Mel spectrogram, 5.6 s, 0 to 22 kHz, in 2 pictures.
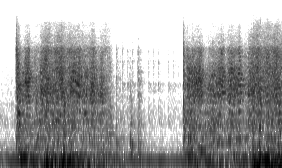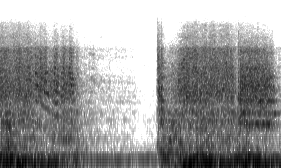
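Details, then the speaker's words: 1956 Chevy 150 with a 35-year-old engine: with the coil confirmed working, fuel is added to the fuel pump and cranked; bursts catch briefly and die between pauses, never idling; fuel delivery problem, a leak found. "So but our problem is our fueling system. So what we're going to do is we're going to put a little bit more in the fuel pump here."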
